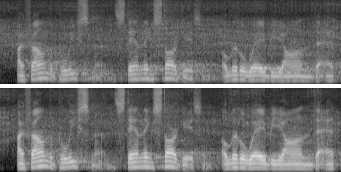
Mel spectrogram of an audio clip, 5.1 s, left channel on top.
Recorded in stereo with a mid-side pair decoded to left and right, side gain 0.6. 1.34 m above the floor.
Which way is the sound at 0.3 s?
35° right.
